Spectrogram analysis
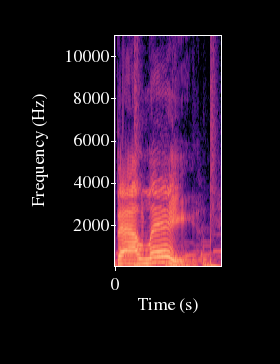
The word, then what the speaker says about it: ballet: A, and the stress is on the second syllable. Ballet.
